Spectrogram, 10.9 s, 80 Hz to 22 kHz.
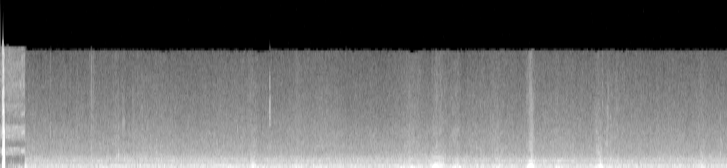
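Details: Honey bees humming inside a split hive on March 10, 2019, seven days after dividing it with a double screen divider board, during a search for queen cells; an even, steady low drone with a few faint knocks throughout.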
